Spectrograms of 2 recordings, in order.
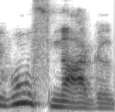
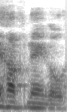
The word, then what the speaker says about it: Hufnagel: you pronounce it because in German it would be hoffnagle but I'm very sure Americans don't pronounce it that way right H they say Huff Nagle here but yeah every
